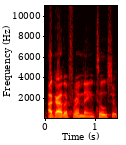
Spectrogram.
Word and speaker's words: Ptosha: I got a friend named Tosha, right? And she spelled her name Ptosha. The P is silent. And if you call her Patosha, she would have a fit.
